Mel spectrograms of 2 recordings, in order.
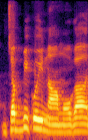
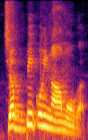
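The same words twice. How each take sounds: First: "कोई" stressed, said slowly; slow it down and lean on "कोई"; slow emphatic repeat. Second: Said in the usual way. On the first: Shown as a demonstration.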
